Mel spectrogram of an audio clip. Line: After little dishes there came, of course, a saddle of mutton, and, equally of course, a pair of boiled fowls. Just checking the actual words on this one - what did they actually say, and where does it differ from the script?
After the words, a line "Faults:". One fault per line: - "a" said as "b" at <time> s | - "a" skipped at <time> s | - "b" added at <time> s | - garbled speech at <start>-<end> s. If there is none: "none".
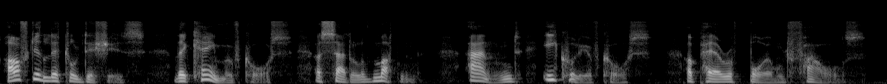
After little dishes there came, of course, a saddle of mutton, and, equally of course, a pair of boiled fowls.
Faults:
none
